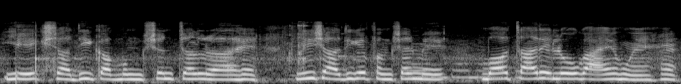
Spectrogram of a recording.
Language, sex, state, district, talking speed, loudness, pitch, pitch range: Hindi, female, Rajasthan, Jaipur, 165 wpm, -12 LUFS, 250 Hz, 235-260 Hz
